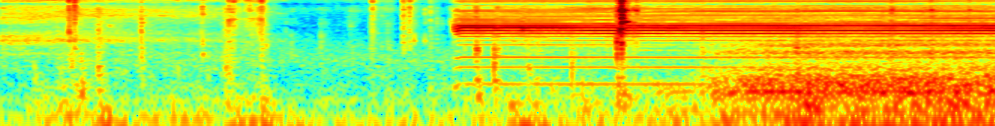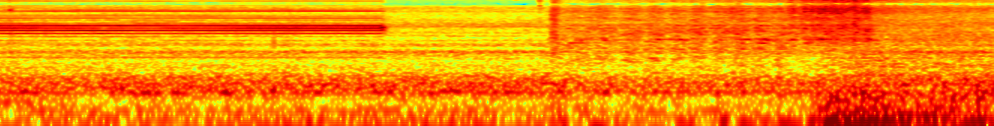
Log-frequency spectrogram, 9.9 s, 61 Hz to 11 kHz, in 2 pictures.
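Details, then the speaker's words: Mercedes W124 E420, M119 4.2 V8, started after a long repair with the distributor rotor refitted and everything dried. Starter catches, then a smooth, even idle with a steady low hum and no misses. Normal idle before warm-up. "sounds good it's idling fine all right I'm gonna let it warm up for a little bit see how it's doing and I'll check back with you guys"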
